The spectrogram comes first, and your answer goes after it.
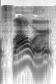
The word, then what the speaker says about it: flour: water and flour so flour f-l-o-u-r it's pronounced like hua f-l-o-w-e-r but they're different things so this flower in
